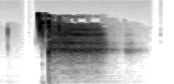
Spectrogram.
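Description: A single long, soft breath released as a sighing exhale during a guided heart-focused meditation, breathy and smooth for about a second before trailing off into silence.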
